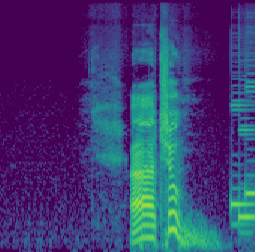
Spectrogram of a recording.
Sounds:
Sneeze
